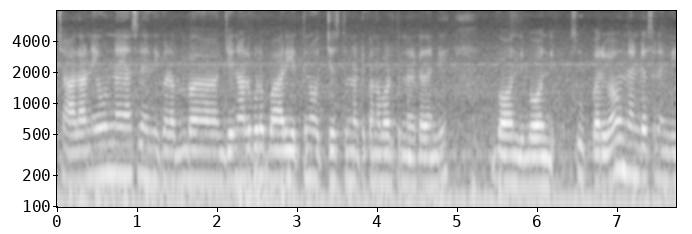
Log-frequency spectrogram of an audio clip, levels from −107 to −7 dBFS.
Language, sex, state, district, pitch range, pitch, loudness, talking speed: Telugu, female, Andhra Pradesh, Srikakulam, 105-170 Hz, 155 Hz, -17 LUFS, 115 wpm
